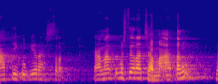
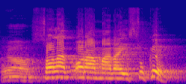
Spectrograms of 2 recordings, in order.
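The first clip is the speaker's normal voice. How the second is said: higher, louder and slow; emphatic quote; 6 semitones higher, 6 dB louder, slower than usual. Retold or imitated. Preacher recalling the boss's words, slow and loud. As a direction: drag out the boss's saying. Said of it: "kata si bos ini".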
